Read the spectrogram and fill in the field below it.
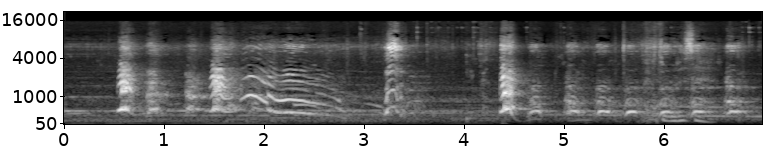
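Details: Pet dogs Pandora and Winston responding to tornado sirens: scattered yips and a short wavering howl, then a run of quick, evenly spaced low yelps with softer background sound.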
